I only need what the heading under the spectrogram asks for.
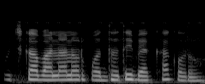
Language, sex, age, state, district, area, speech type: Bengali, female, 45-60, West Bengal, Bankura, rural, read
